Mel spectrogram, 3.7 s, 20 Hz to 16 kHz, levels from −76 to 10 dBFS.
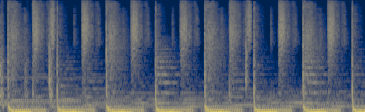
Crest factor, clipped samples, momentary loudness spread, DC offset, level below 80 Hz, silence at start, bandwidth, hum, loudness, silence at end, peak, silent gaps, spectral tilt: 12 dB; under 0.1%; 2 LU; under 0.1%; -14 dBFS; 0 s; 16 kHz; none; -14 LUFS; 0 s; 0 dBFS; none; -3.5 dB/octave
